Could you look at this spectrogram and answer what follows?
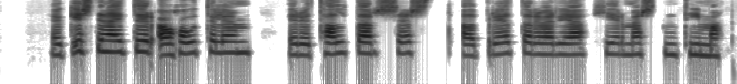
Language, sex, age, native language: Icelandic, female, 18-19, Icelandic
